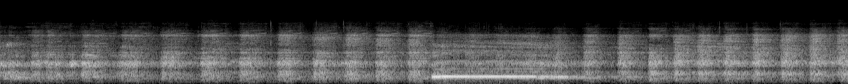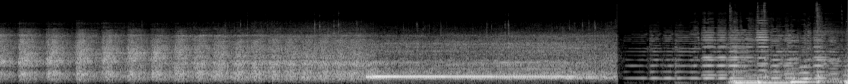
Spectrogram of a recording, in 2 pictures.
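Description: A toy train set runs with a steady rhythmic clatter of wheels on track, and two whistle blasts sound partway through; the running sound cuts off near the end, giving way to other sounds.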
